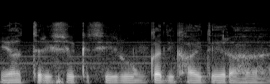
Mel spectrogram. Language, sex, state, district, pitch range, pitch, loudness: Hindi, male, Jharkhand, Ranchi, 90-95 Hz, 90 Hz, -21 LUFS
